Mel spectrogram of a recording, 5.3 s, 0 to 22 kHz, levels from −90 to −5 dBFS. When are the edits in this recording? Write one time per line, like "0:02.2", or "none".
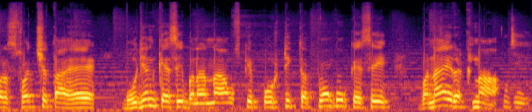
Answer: none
